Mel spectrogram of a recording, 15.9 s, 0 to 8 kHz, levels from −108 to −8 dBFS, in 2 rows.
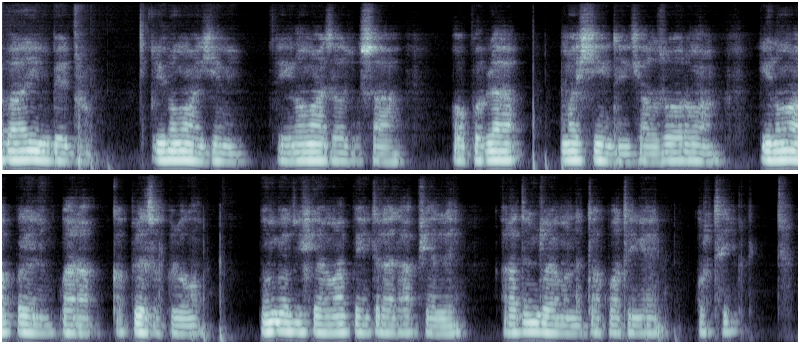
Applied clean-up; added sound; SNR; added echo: neural mask model DeepFilterNet 3.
